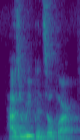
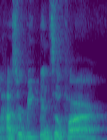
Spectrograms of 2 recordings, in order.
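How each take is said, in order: First: The voice sounds calm, composed and self-assured. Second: The voice sounds eager and keen to please. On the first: The speaker seems not to need the listener. The speaker calls it right. "Same words, different status" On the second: The speaker seems to need the listener's approval. The speaker calls it wrong. "most people have low status communication"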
